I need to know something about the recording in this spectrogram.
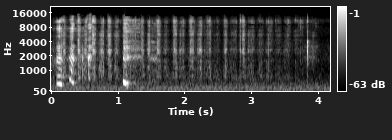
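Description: A woman laughs briefly, then a scratcher tool scrapes the coating off a scratch-off lottery ticket in many quick, faint strokes.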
